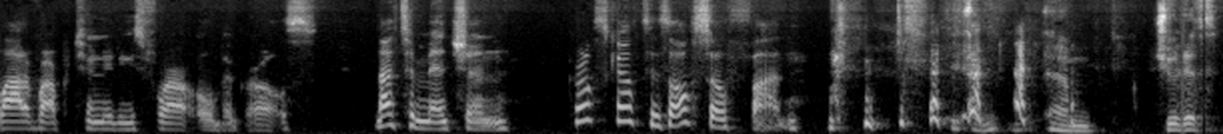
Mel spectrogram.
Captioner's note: both laugh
